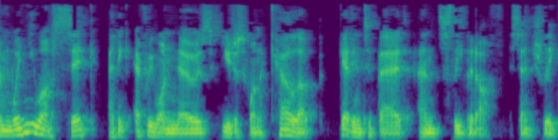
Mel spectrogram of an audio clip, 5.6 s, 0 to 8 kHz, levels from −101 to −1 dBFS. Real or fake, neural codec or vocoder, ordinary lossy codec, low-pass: fake; vocoder, 44.1 kHz, 128 mel bands every 256 samples, BigVGAN v2; MP3, 32 kbps; 7.2 kHz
